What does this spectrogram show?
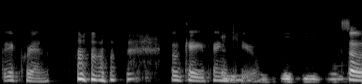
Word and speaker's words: eccrine: I just know that it's pronounced ikrin.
